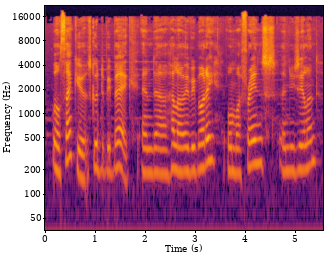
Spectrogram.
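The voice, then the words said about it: Hoarse, nasal voice. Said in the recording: “I've been suffering from what everyone else has had, the flu, and lost my voice, so I'm speaking through my nose today.”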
